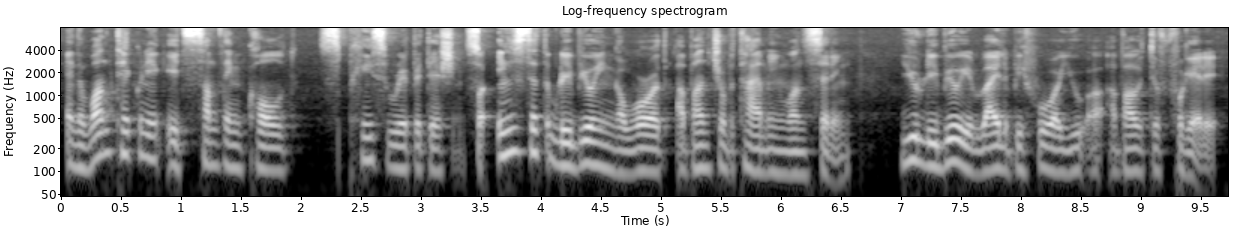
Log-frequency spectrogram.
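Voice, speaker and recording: A man's voice: lowish voice, darkish tone. A Japanese man, a native speaker with a Japanese accent, explains study tips in an earnest step-by-step video lesson. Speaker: Japanese teacher.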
